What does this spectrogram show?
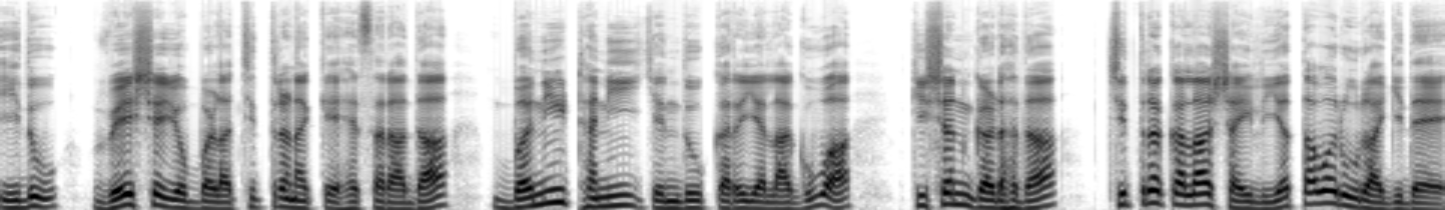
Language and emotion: Kannada, neutral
